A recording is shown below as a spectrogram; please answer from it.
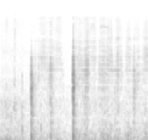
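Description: Chalk writing on a blackboard: faint scratching strokes, with two sharper taps of the chalk about half a second and a second in.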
